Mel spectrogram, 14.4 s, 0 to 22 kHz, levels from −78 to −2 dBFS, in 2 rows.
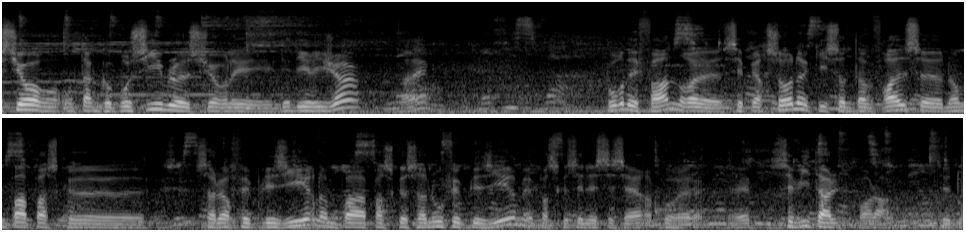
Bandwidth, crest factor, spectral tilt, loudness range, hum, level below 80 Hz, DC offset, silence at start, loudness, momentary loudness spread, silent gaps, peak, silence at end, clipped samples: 16 kHz; 20 dB; -6 dB/octave; 4 LU; none; -56 dBFS; under 0.1%; 0 s; -32 LUFS; 11 LU; none; -12 dBFS; 0 s; under 0.1%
